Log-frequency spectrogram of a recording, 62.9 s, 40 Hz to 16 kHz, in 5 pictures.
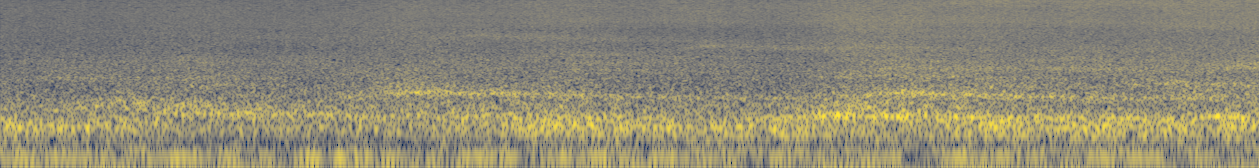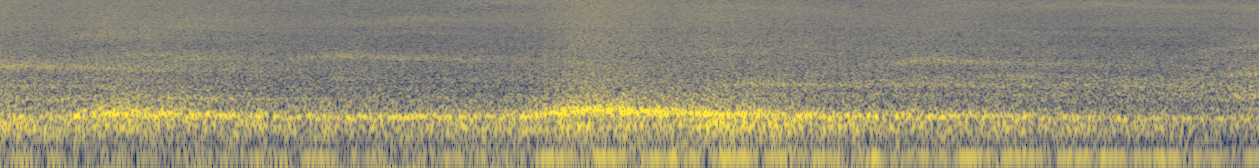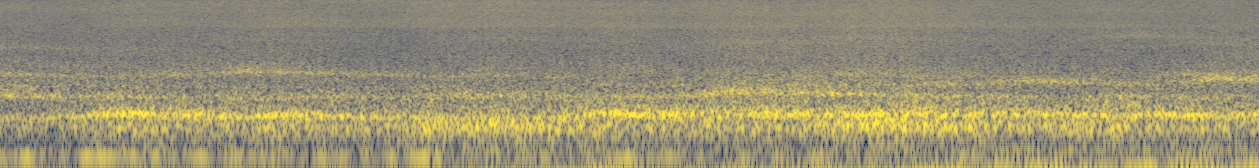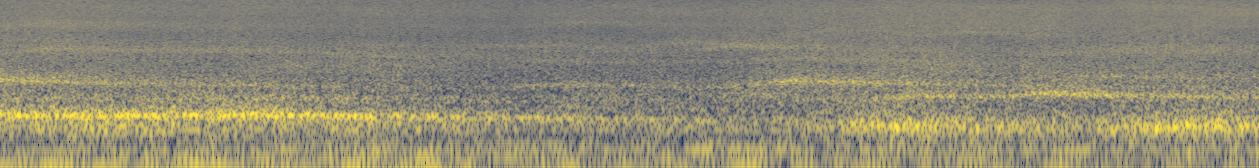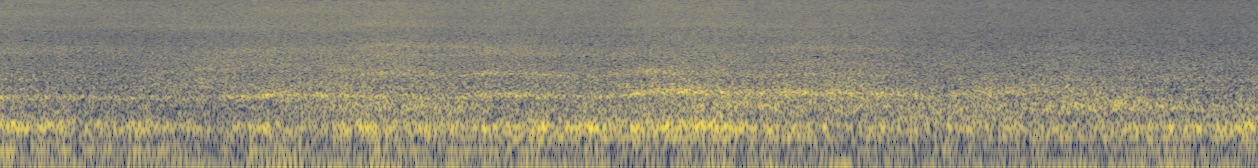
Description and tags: Sound created for the Earth+Wind+Fire+Water contest
Generated with Crystal vsti and Reaktor "Space drone"
basically 3 noise waveforms layered with a bandpass filter
Delayed, panned, reverberated
it simulates enough realistically a windy outdoor atmosphere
